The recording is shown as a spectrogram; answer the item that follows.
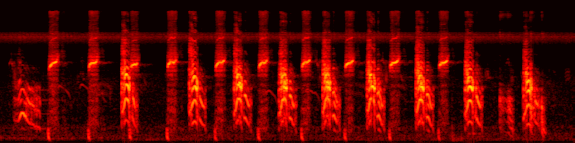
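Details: Teetar or grey francolin calling steadily: a long, regular run of loud, ringing, high-pitched phrases, each a whistled note slurring into a harsh downward burst, spaced about half a second apart.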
